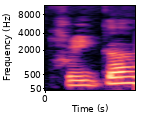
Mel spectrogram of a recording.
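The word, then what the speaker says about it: Krige: Is it Alice Krieger? Is that how you pronounce her surname?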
